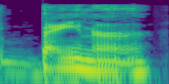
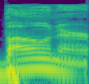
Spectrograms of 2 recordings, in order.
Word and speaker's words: Boehner: a pun really folks you're supposed to pronounce that German name boner what's be proud of your family name but he even had a campaign when he first ran for congress saying it's Baner not boner we had to find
